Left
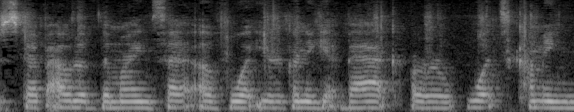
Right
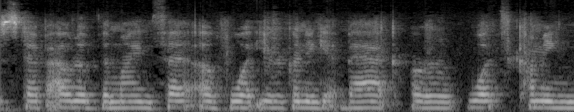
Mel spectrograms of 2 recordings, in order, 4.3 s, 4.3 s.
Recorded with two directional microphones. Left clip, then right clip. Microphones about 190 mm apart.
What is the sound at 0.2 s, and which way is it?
Speech, 40° left (ahead or behind).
